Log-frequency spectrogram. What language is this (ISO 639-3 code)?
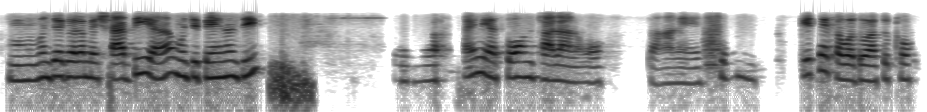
snd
